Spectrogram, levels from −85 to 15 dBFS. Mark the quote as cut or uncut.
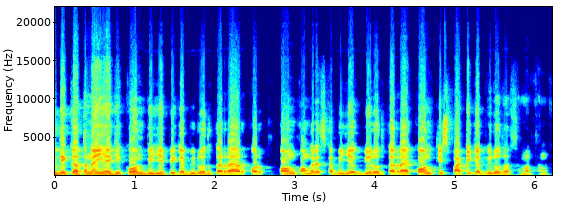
uncut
